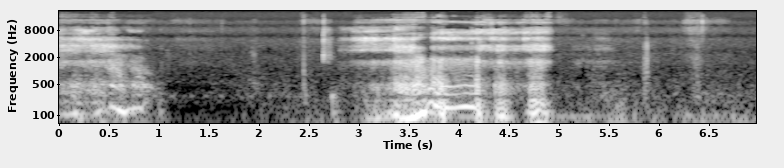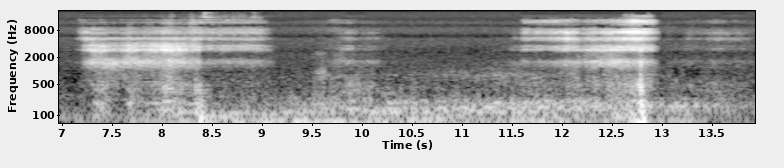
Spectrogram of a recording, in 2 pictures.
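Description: A sleeping Rottweiler snores with deep, rumbling breaths, each one a long, rough, throaty pulse.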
